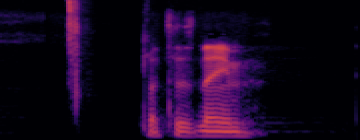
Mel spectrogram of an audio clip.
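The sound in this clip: A single sharp click of a computer mouse, followed shortly by someone speaking.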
